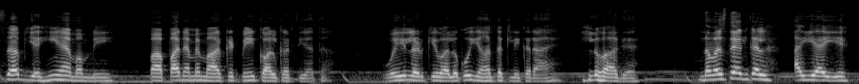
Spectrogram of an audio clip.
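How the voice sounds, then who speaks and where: A woman playing a polite, put-upon young man in an animated family story. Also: lowish voice, normal speed, soft background music, lightly acted. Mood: welcoming. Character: polite, weary young man helping the household. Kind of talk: animated Hindi moral story acting.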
